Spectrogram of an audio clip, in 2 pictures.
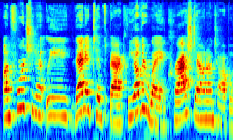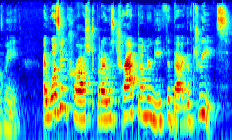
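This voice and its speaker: High-voiced woman reading a storybook, echoey. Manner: expressive, dramatized reading. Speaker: elementary school teacher reading aloud. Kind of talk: storybook read-aloud narration. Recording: echoey room.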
